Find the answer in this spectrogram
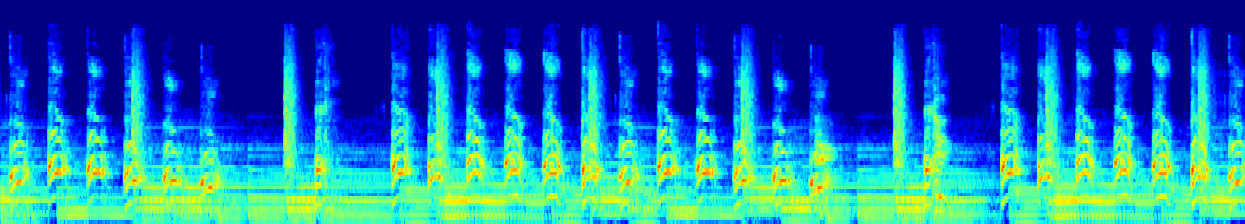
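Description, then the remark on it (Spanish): A chorus of New Guinea singing dogs howling in rapid, overlapping bursts of high, warbling, pitch-sliding cries, loud, with a few sharp yips breaking through the steady pulsing rhythm. “son lo que llaman los perros cantores de Nueva Guinea”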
